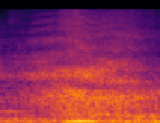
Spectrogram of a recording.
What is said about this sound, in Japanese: いやとりあえずですね、はあ、ちょっと車通りは多いんですけれども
